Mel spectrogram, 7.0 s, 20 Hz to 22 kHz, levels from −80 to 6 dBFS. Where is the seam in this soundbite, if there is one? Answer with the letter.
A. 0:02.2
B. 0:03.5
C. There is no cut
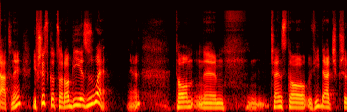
C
